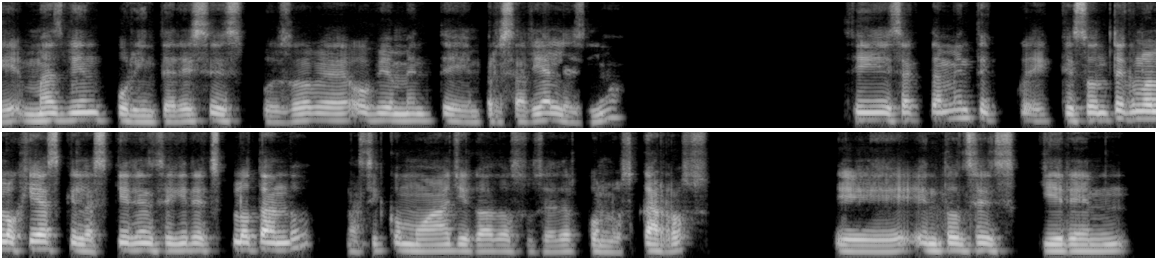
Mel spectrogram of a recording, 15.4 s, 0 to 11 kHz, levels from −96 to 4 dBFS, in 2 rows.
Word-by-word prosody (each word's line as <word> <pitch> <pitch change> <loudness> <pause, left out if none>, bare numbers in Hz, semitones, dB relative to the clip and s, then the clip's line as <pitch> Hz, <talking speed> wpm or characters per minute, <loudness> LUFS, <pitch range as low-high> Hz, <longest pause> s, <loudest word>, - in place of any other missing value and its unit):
más 135 +1 +1
bien 145 -1 +2
por 130 -4 0
intereses, 125 +3 -2
pues 110 -1 -10
obvia 140 0 -1
obviamente 135 -3 -1
empresariales, 115 +1 -1
¿no? 165 +11 -8 1.5
Sí, 150 0 +1
exactamente, 150 +3 -3
que 125 +1 -7
que 135 0 -2
son 145 +1 +3
tecnologías 160 0 +4
que 145 - 0
las 120 -2 +3
quieren 140 -1 +2
seguir 140 +1 0
explotando, 150 - +2 0.2
así 115 +2 -8
como 130 -3 0
ha 130 - +1
llegado 125 -1 -1
a - - -6
suceder 115 +1 -7
con 120 -2 -3
los 105 -1 -8
carros, - - +1 0.8
eh, 120 0 0
entonces 135 -1 +1
quieren 130 0 +1
135 Hz, 125 wpm, -23 LUFS, 125-145 Hz, 1.5 s, tecnologías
